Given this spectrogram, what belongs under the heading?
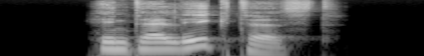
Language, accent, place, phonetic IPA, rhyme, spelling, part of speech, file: German, Germany, Berlin, [ˌhɪntɐˈleːktəst], -eːktəst, hinterlegtest, verb, De-hinterlegtest.ogg
- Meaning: inflection of hinterlegen: 1. second-person singular preterite 2. second-person singular subjunctive II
